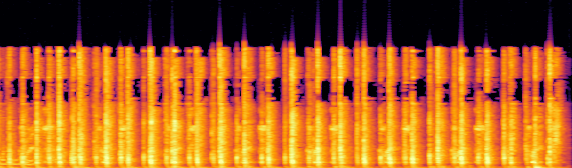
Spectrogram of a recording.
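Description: A dog pressing the same talking button on its soundboard over and over: a fast, even run of plastic clicks, about five a second. Each press sets off the button's recorded word 'treat', which is cut short by the next press.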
